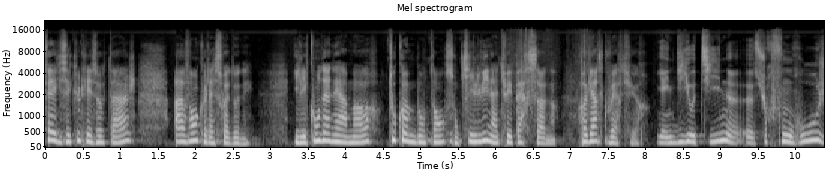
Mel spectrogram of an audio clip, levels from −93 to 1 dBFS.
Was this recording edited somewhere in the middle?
yes; 3 cuts; at 2.3 s, 5.5 s, 7.4 s

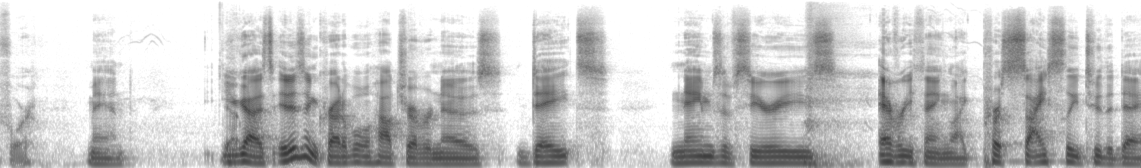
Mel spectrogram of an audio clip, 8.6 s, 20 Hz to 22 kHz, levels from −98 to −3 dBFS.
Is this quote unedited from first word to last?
yes; 0 cuts

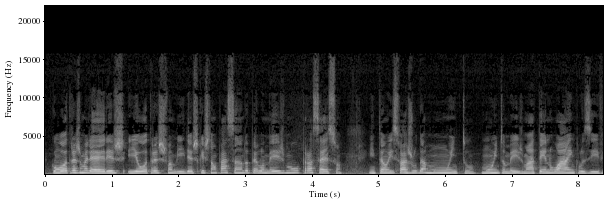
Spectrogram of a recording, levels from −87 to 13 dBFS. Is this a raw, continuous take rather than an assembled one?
yes; 0 cuts

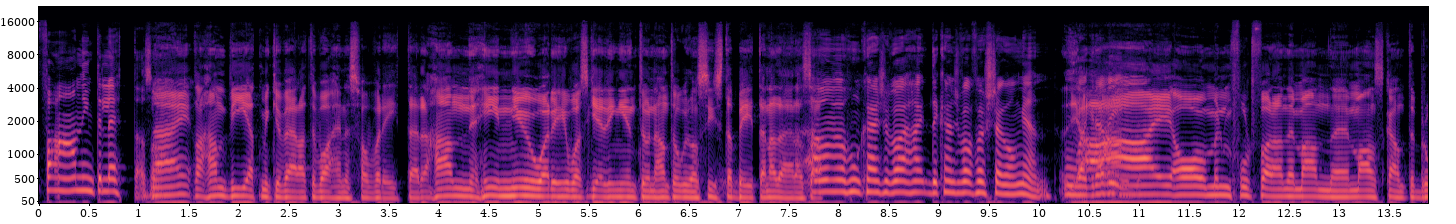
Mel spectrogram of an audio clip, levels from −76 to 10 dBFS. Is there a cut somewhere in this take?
yes; 1 cut; at 1.5 s

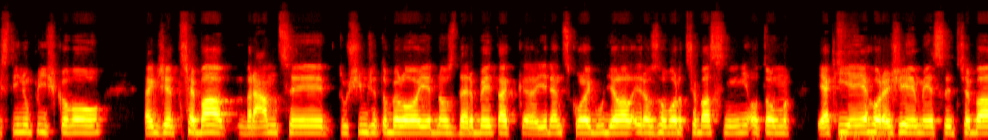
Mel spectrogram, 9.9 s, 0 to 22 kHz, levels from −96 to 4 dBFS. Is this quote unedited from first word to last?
yes; 0 cuts

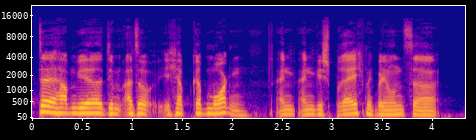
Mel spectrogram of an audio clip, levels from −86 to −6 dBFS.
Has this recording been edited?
yes; 2 cuts; at 2.6 s, 3.4 s

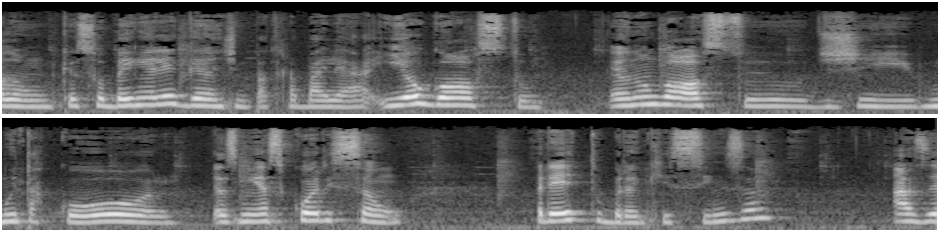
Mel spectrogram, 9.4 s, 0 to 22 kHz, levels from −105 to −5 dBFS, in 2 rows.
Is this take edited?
yes; 1 cut; at 1.2 s

